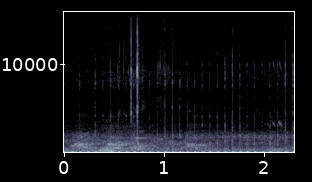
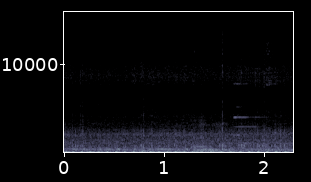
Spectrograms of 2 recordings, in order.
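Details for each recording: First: Rusi Rapid scooter, unused for two years, with a rusted carburetor that had caused misfiring, no idle and hard starting: after the carb repair it idles calmly and steadily at about ten even pulses a second with no dips. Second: Rusi Rapid motorcycle unused for two years, fitted with a D-type carb: uneven low putter sags and stumbles after throttle release, idle dropping until it stalls; rusted carb, hard starting.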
